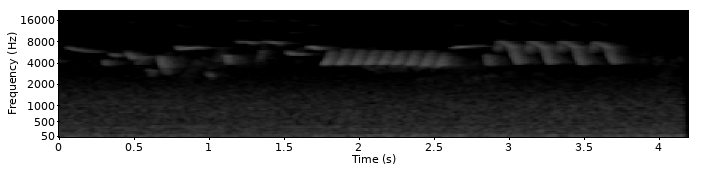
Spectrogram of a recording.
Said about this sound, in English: Birdsong. The greatest mental tonic that you can have. Makes me smile.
